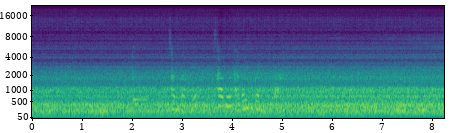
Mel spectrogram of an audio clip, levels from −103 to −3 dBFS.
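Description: Mains hum runs under the whole recording: a steady 50 Hz tone, roughly 20 dB below the sound itself, leaking in from the power line through a ground loop or nearby transformer. Unlike rumble or wind noise, it never wavers in pitch, and its low harmonics sit at exact multiples of 50 Hz.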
